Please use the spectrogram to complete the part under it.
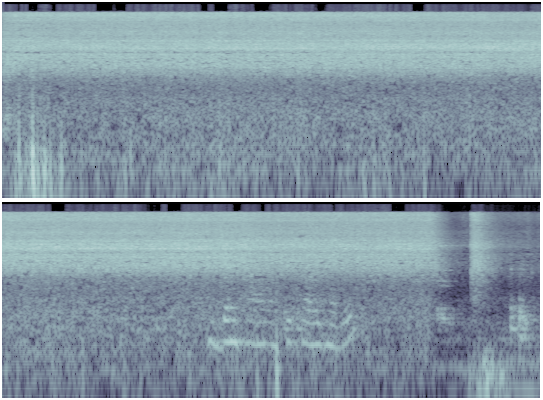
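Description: Stuffed bitter gourds fry in a pan with a loud, unbroken hiss of sizzling oil that runs for about ten seconds and then suddenly cuts off, with a faint voice briefly under the hiss.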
